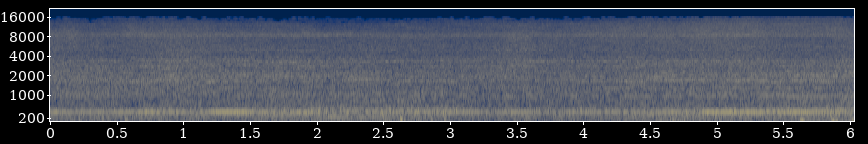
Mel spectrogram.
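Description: Robot vacuum cleaner running, a steady hum with an even hiss.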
